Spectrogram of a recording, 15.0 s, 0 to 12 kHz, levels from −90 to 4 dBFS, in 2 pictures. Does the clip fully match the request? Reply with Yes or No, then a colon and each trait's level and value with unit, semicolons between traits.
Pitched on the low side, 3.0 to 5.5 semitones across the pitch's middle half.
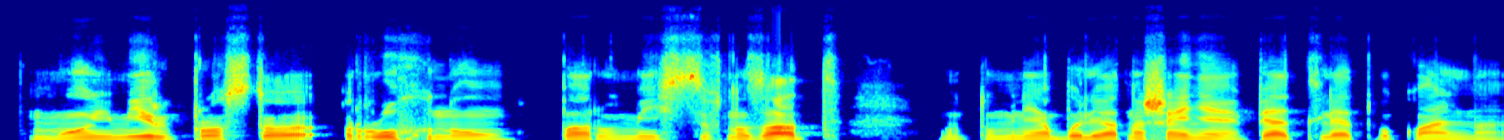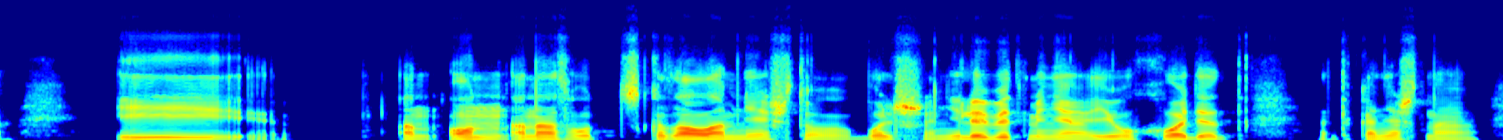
Yes: low, 115 Hz; average, 3.6 semitones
